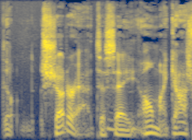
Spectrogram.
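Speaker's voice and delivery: usual speaking voice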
